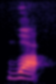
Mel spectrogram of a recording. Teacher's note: دونوں ہونٹوں کو گول کرنے اور نہ ملانے سے واو ادا ہوتا ہے. واو کے اوپر زبر ہے، نہیں کھینچیں گے.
